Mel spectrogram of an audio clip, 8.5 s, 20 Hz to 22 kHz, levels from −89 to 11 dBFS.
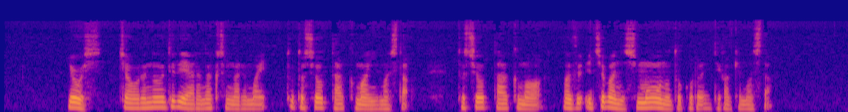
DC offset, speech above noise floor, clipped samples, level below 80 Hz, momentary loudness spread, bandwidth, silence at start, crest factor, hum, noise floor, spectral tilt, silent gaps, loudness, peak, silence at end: under 0.1%; 40 dB; under 0.1%; -64 dBFS; 11 LU; 11.5 kHz; 0.7 s; 20 dB; none; -65 dBFS; -6.5 dB/octave; none; -26 LUFS; -6 dBFS; 0.75 s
